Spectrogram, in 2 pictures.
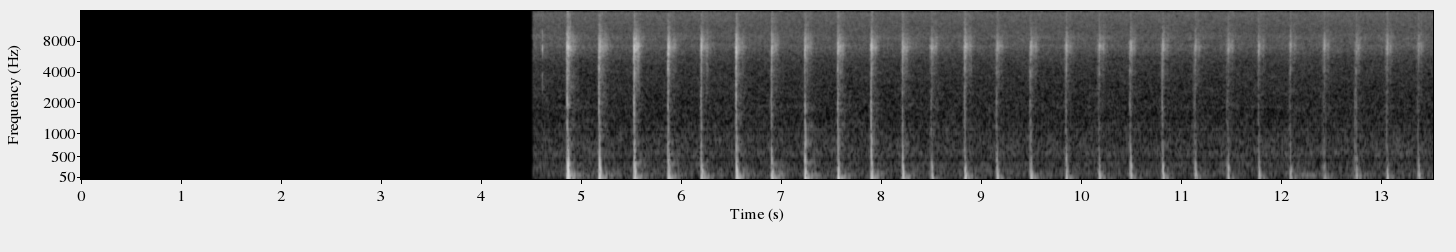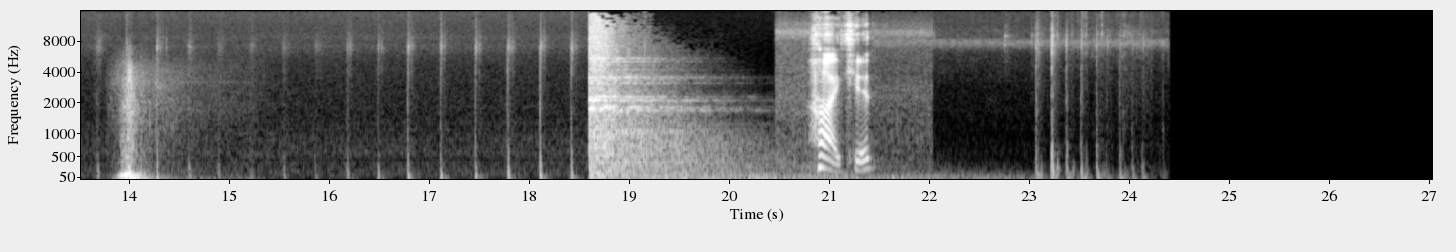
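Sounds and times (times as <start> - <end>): dull thuds: 13.7 - 15.0
loud thump with hissing tail: 13.8 - 14.9.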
